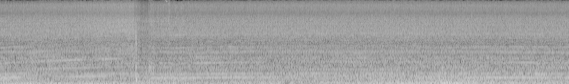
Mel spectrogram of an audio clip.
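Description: Tyres hum on a smooth track.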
